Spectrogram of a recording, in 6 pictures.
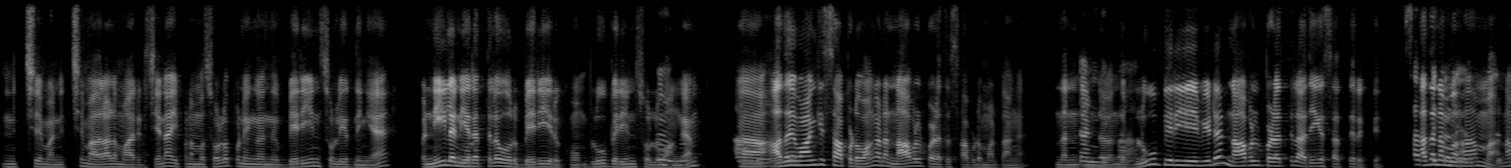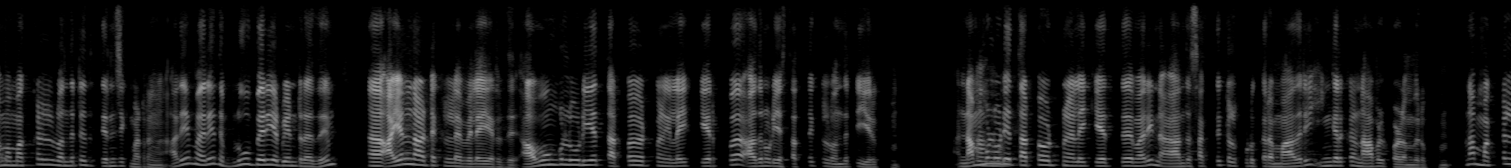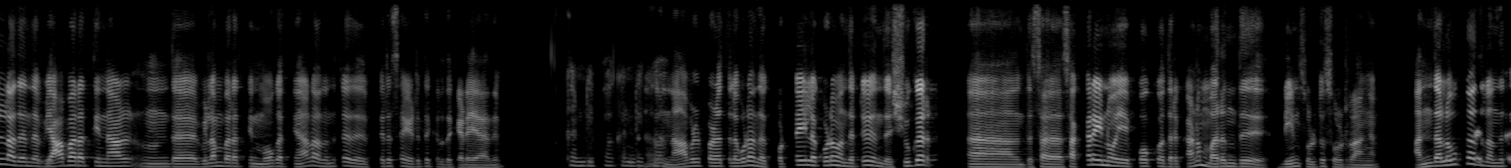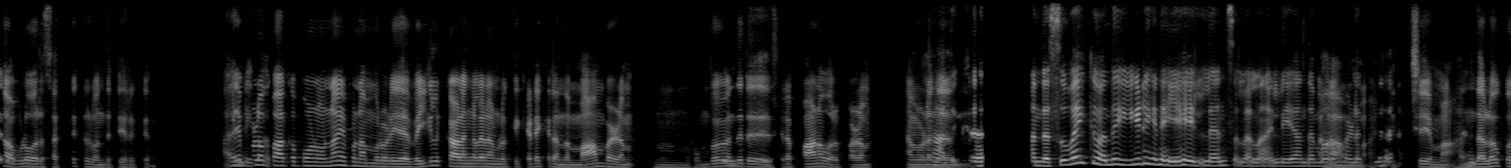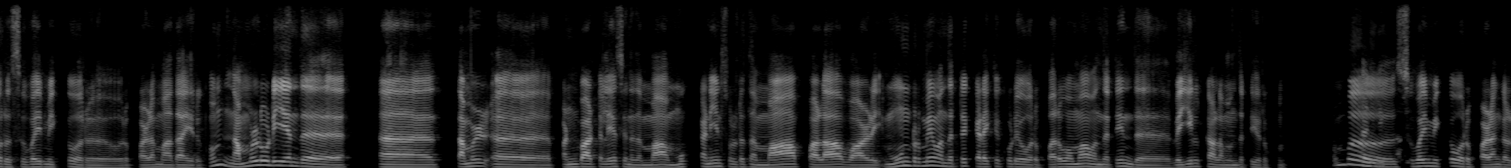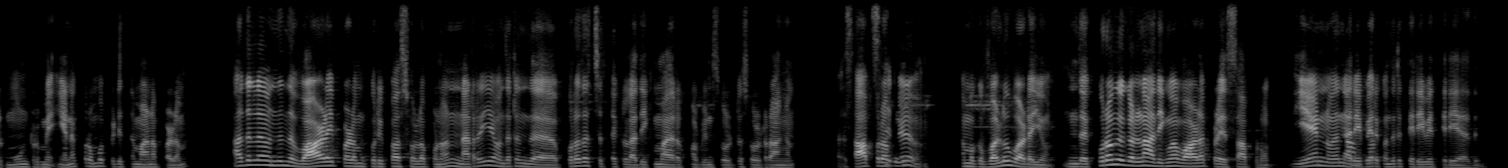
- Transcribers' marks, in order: in English: "பெர்ரி"; in English: "பெர்ரி"; in English: "புளூபெர்ரின்னு"; in English: "புளூபெர்ரியை"; in English: "புளூபெர்ரி"; other noise; tapping; in English: "சுகர்"; drawn out: "அ"; other background noise; laughing while speaking: "அதுக்கு அந்த சுவைக்கு வந்து ஈடு இணையையே இல்லன்னு சொல்லலாம் இல்லையா அந்த மாம்பழத்துல?"; laughing while speaking: "ஆமா"; drawn out: "அ"; "சொன்னது" said as "சின்னது"; horn; "வாழை பழத்த" said as "வாழைப்பழய"
- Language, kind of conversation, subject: Tamil, podcast, பருவத்துக்கேற்ப பழங்களை வாங்கி சாப்பிட்டால் என்னென்ன நன்மைகள் கிடைக்கும்?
